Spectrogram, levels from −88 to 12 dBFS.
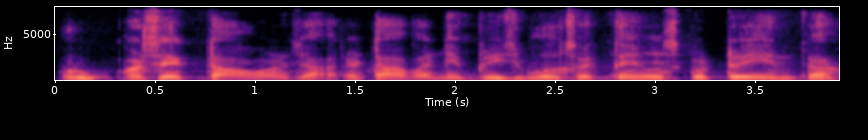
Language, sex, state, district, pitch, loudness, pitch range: Hindi, male, Chhattisgarh, Raipur, 120 Hz, -17 LUFS, 115-135 Hz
